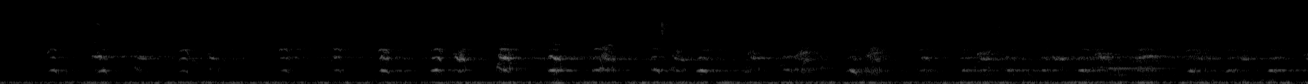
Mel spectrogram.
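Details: Pack of hare-hunting dogs in full cry, about two barks a second in a steady irregular chorus of high, ringing yelps, heard from a distance with wind rumble underneath.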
